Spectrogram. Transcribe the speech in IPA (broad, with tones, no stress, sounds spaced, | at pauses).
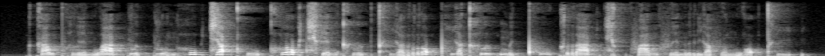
k a˦˥ w pʰ l e˩˦ n w aː˦˥ k̚ p l ɯ˨˩ k̚ p l u˨˩ n h u˥˩ ʔ t͡ɕ a˦˥ ʔ kʰ w u˨˩ ʔ kʰ l ɔ˥˩ ʔ t͡ɕʰ e˧ n kʰ l ɯ˨˩ k̚ tʰ i˨˩ a̯ r ɔ˥˩ ʔ pʰ i˦˥ a̯ kʰ l ɯ˦˥ k̚ m e˨˩ k̚ pʰ uː˥˩ k r aː˥˩ k̚ t͡ɕ ɯ˨˩ k̚ f a˥˩ n f e˦˥ n r i˧ a̯ f o˨˩ n w ɔ˦˥ ʔ tʰ i˨˩ ʔ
